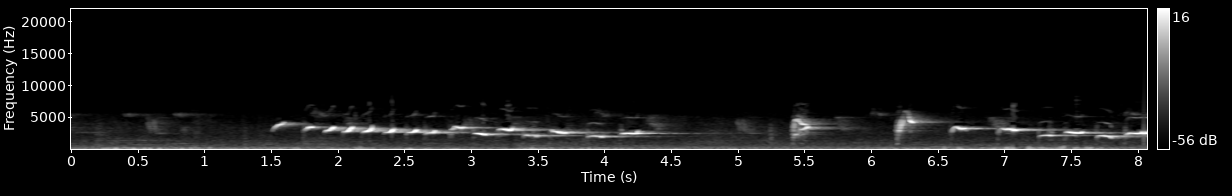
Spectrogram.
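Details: Greater green leafbird from Alas Purwo, Banyuwangi, East Java, described as larger and fierce-looking, sings a fast descending run of whistled notes. Two sharp high calls follow, then another falling, varied whistled phrase.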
